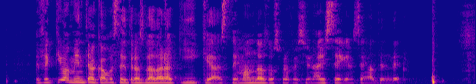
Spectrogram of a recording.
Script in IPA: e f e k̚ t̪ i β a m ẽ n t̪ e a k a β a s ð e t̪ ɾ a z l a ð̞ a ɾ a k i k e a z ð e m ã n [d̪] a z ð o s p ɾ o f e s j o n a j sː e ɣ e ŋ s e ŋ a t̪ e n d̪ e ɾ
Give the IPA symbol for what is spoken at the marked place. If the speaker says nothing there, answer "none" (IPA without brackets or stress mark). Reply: d̪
